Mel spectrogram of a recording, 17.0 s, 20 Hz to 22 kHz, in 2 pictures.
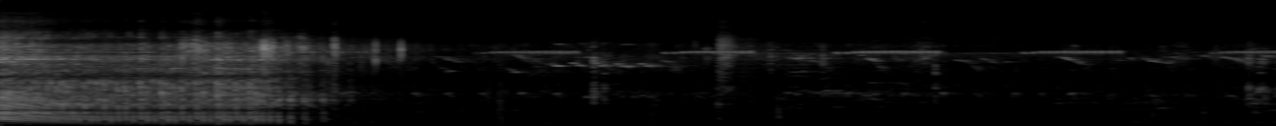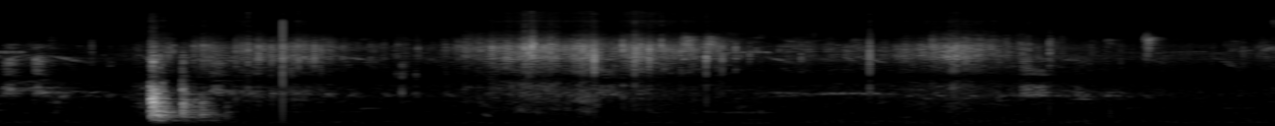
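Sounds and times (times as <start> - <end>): loud knock: 9.5 - 10.0.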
